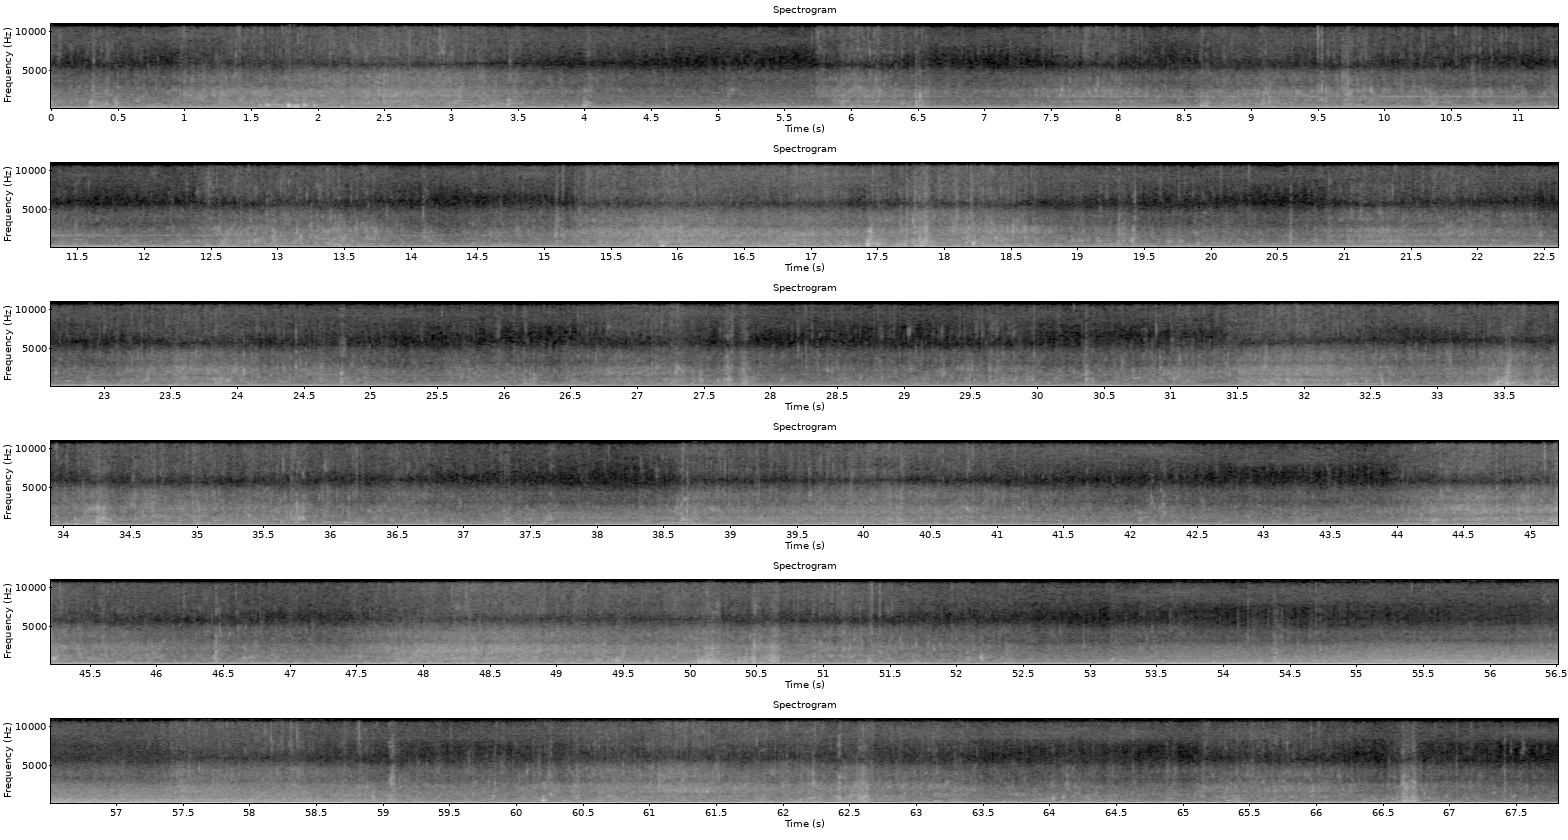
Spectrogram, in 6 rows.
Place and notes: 瑞芳區鼻頭里, New Taipei City - sound of the waves
Small village, Sound of the waves, Traffic Sound
New Taipei City, Taiwan, 29 July 2014, ~20:00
